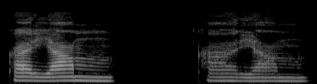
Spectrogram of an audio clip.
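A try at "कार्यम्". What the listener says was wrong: Where's the long A? Where? First syllable, yes. So say it with a really long A only in the first syllable.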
